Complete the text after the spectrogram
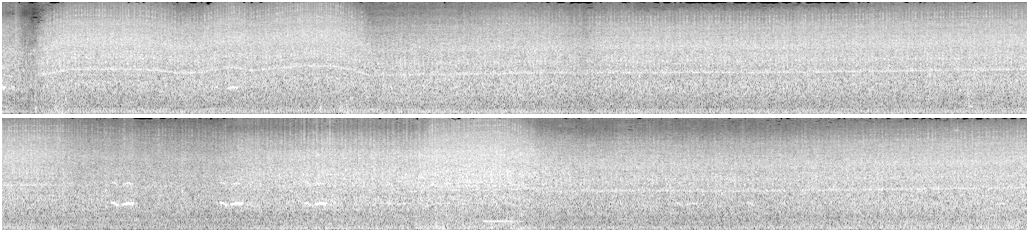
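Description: An old car engine rumbles steadily as the car drives along.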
